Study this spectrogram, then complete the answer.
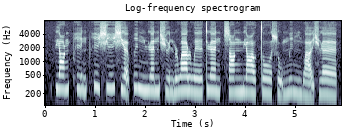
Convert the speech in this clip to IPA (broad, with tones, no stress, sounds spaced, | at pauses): p j ɑ˨˦ ŋ pʰ ḭ˨˩ n pʰ i˥˨ ɕ i˨˦ ɕ j ɛ̰˨˩ p i˥˨ ŋ n̪ ɥ ɛ˦ n ɕ y̰˨˩ n ɻ w ä˦ ɻ w e˨˦ ɪ̯ t̪ ɥ ɛ˥˨ n t͡s ɑ˦ ŋ m j ɑ˥˨ ʊ̯ t̪ o˥˨ ʊ̯ s ṵ˨˩ m i˥˨ ŋ m w a̰˨˩ ɪ̯ ɕ ɥ ɛ˥˨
